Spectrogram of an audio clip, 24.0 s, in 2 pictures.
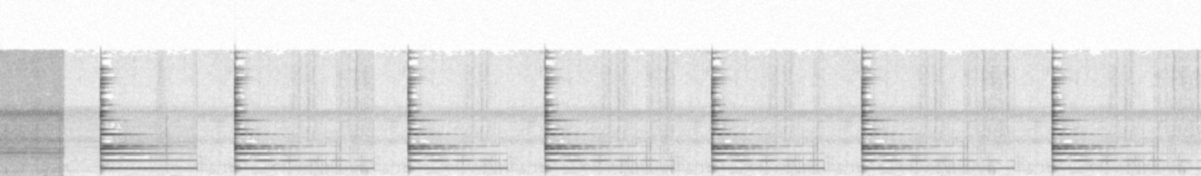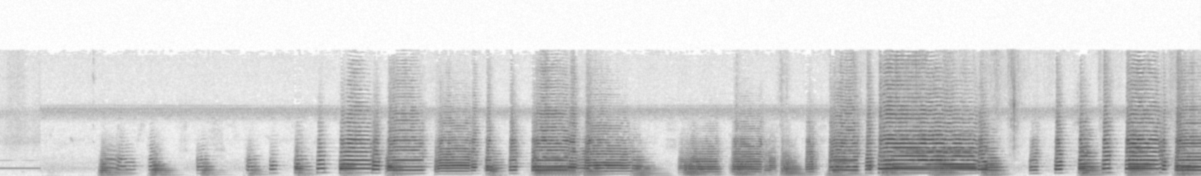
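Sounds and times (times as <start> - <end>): small brass bell ringing: 1.0 - 12.4.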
